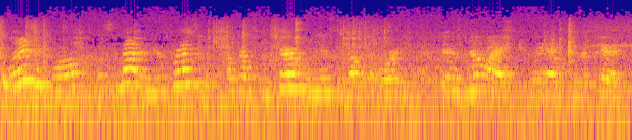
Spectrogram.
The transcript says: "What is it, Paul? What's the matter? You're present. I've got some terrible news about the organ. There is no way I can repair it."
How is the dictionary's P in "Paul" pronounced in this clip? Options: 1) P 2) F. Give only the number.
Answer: 2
